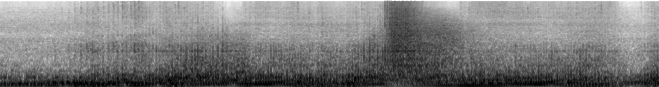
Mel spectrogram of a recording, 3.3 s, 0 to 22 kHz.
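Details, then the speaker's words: Nissan 240SX with owner-built engine warming up, headers and straight pipe: very loud raw rasp when revving with ragged crackle underneath; exhaust leak from a shot gasket. "We do have a little, it's just an exhaust leak, like that gasket right there is shot, but I really don't care about that."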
